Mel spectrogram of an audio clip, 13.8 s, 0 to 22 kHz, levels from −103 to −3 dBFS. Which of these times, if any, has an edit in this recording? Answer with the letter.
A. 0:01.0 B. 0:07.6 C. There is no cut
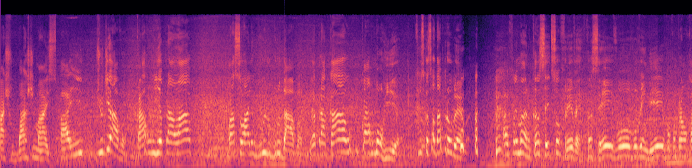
A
